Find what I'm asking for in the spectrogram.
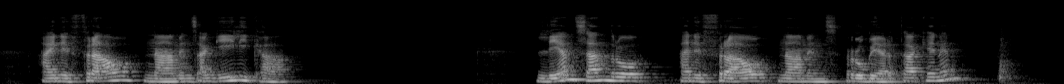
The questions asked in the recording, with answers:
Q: Lernt Sandro eine Frau namens Roberta kennen?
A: Nein, er lernt natürlich keine Frau namens Roberta kennen.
